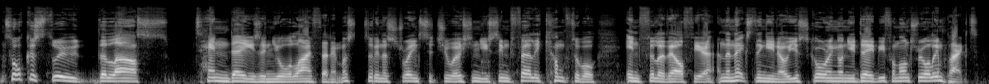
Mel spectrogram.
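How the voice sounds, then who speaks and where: A man's voice: on the high side, brisk, few pauses, pushed and bright, dry recording. A man hosting a sports radio show, presenting segments and interviewing a guest. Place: dry radio studio.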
